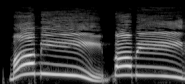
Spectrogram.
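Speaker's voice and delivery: put-on very high, loud child's call; calling for Mommy. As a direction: cry out for mother like a trapped kid. Kids call for mother.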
